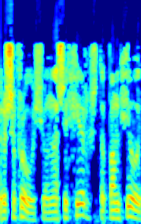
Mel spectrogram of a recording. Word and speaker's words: Памфилова: Я здесь обращаю внимание вычитывающего и расшифровывающего наш эфир, что Памфилова пишется через букву М. А ты всегда говоришь Панфилова.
